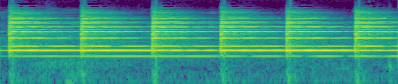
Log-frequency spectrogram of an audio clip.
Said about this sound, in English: It's lunchtime. Lunch bell.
